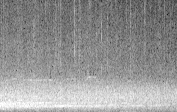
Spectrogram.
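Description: A crowd of people claps steadily, a dense wash of applause that holds at an even, fairly loud level for several seconds with no voices standing out.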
